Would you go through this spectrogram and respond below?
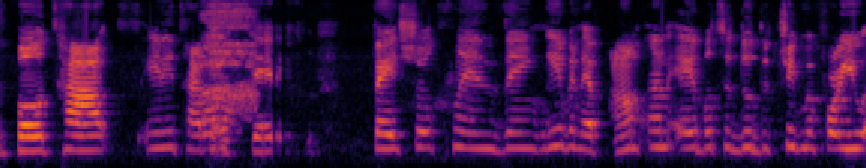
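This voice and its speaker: A woman's voice: on the high side, fairly bright tone. A woman in her forties, a guest promoting her business in casual chat, speaking over a phone video call. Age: 40s. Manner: chatty, promotional, repeats "you know". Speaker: guest, aesthetics business owner.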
